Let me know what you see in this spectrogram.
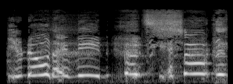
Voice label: saying you know what i mean thats so good high pitched voices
